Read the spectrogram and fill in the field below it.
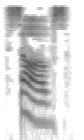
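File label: "solves", English, British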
